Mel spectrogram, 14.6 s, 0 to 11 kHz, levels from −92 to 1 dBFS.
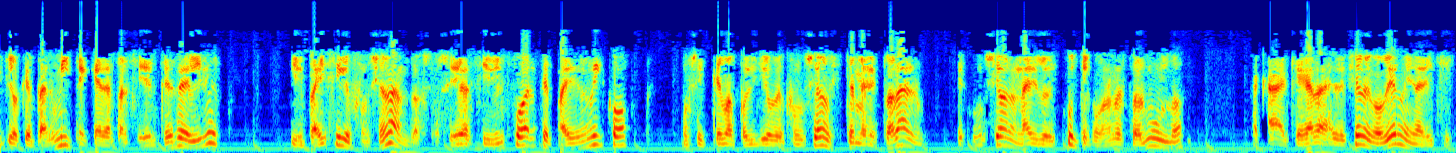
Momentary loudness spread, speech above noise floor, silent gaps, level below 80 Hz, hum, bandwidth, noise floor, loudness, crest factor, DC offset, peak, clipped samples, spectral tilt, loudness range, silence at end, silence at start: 11 LU; 34 dB; none; -56 dBFS; none; 11 kHz; -49 dBFS; -14 LUFS; 16 dB; under 0.1%; 0 dBFS; under 0.1%; -5.5 dB/octave; 2 LU; 0.05 s; 0 s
